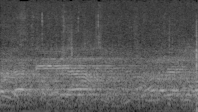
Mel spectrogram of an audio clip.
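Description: Several voices calling and shouting over one another on a youth football pitch, none clear as a single speaker.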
